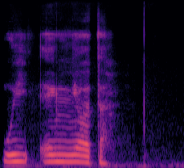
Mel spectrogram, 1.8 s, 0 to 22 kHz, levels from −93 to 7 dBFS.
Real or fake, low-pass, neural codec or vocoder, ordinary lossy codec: fake; none; codec, 44.1 kHz, 7.8 kbps, DAC; none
